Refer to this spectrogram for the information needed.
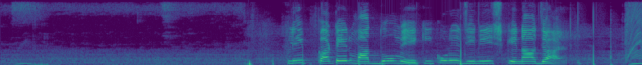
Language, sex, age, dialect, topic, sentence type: Bengali, female, 51-55, Standard Colloquial, banking, question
